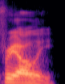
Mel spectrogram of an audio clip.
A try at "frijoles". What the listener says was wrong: Frioli. Not with an I like that. You're like pluralizing it like Italians. frijole.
